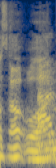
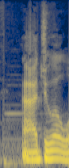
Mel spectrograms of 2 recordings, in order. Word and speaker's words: Adjoa: Did I say that correctly? – Almost. – Oh, well, Adjoa, let's get it right. – Anyane-Yeboa. You just have to Adjoa, say it more perfect.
